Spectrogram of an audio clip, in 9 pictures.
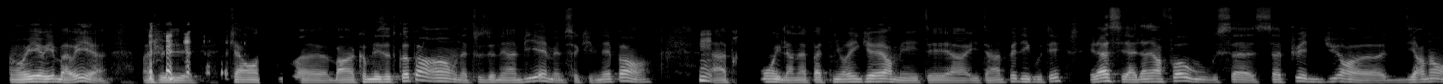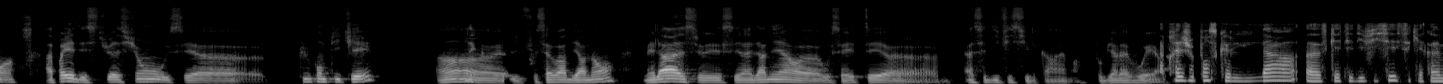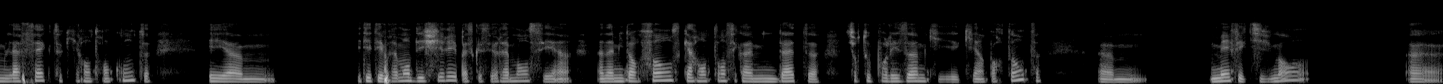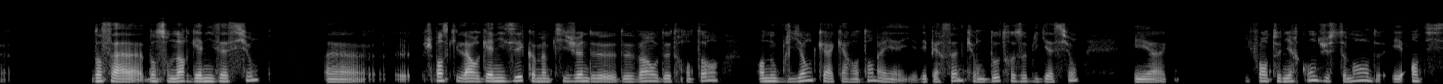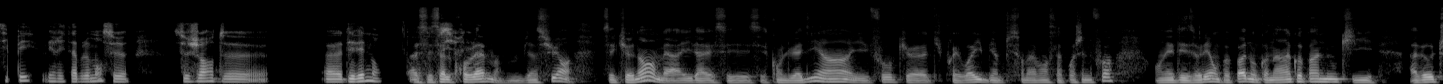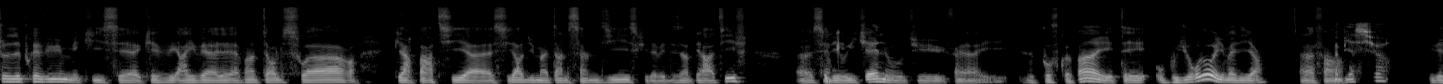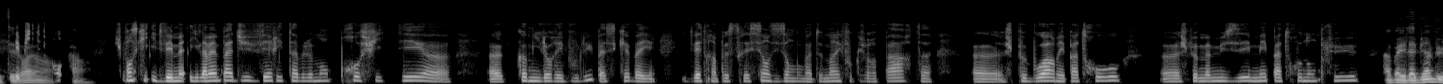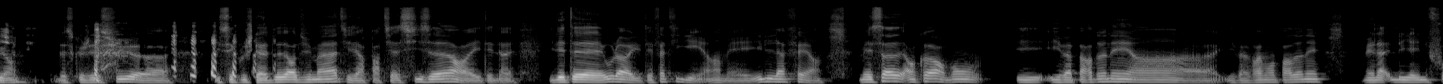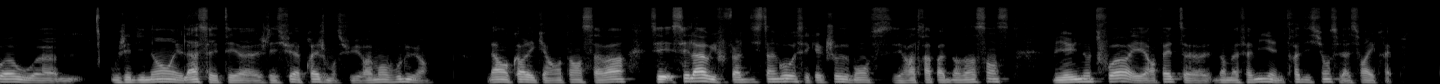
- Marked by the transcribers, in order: laugh; other background noise; tapping; "prévoies" said as "prévoyes"; stressed: "profiter"; unintelligible speech; laugh
- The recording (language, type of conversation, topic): French, podcast, Comment dire non à un ami sans le blesser ?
